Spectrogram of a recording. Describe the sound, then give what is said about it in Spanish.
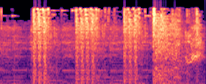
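Gunfire from hooded men shooting at a girl on a city street in an action thriller film, loud rapid automatic bursts that crackle densely with a few brief gaps between volleys. “A pie de calle, los encapuchados disparan a la chica.”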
